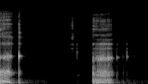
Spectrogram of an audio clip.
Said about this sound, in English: I can tell through your belches that you agree with me.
